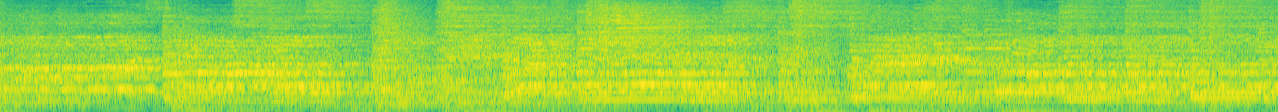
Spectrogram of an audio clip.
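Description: Church choir singing a hymn in sustained, held notes, with instrumental accompaniment carrying low bass notes underneath.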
